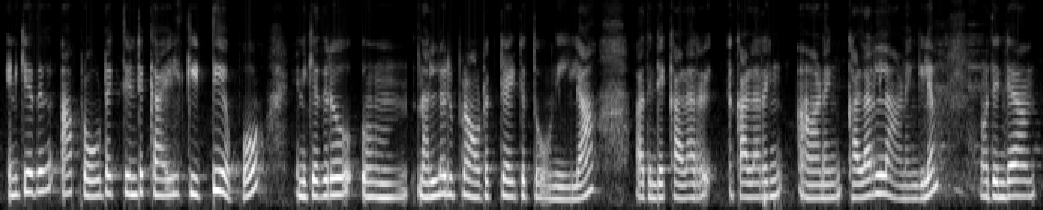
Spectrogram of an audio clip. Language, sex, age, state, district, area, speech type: Malayalam, female, 30-45, Kerala, Thiruvananthapuram, urban, spontaneous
